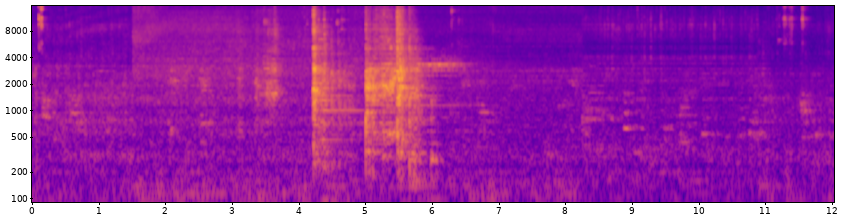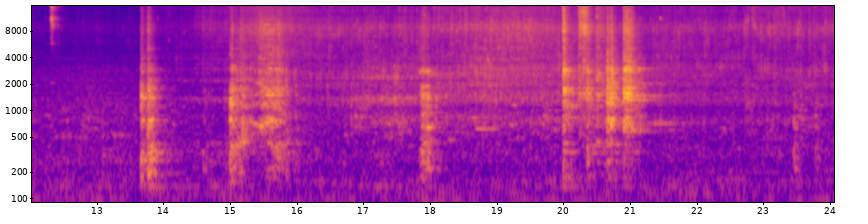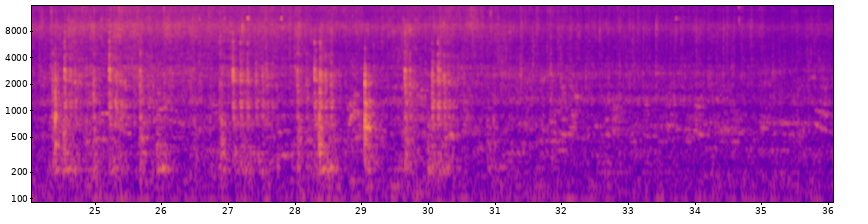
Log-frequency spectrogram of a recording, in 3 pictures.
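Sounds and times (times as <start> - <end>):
vegetables sizzling in a pan: 0.0 - 7.4, 14.1 - 36.0
spatula scraping a pan: 3.0 - 6.3, 14.9 - 16.2.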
